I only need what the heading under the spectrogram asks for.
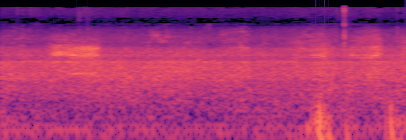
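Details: Wild galah, the pink cockatoo, visiting in Toowoomba, Australia, during rain: one harsh, grating screech lasting about half a second, set against steady rain hiss and a low background rumble.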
